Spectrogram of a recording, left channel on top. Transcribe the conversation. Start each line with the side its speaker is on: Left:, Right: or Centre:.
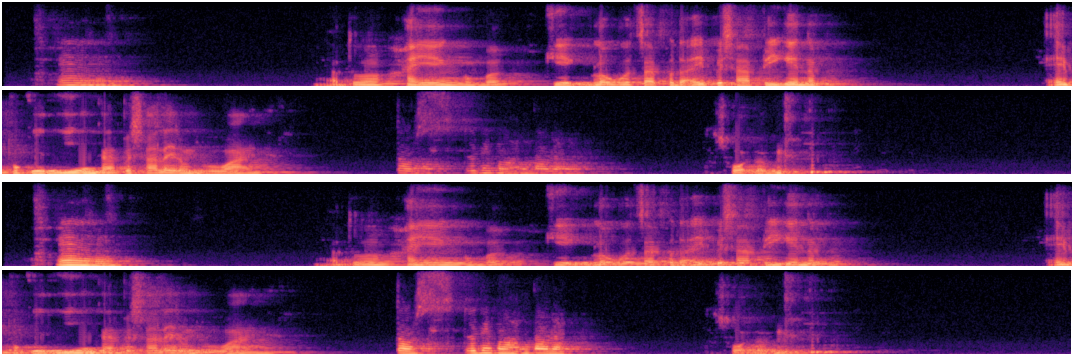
Right: ꯎꯝ
Centre: ꯑꯗꯣ ꯍꯌꯦꯡꯒꯨꯝꯕ ꯀꯦꯛ ꯂꯧꯕ ꯆꯠꯄꯗ ꯑꯩ ꯄꯩꯁꯥ ꯄꯤꯒꯦꯅ ꯑꯩ ꯄꯣꯀꯦꯠꯇꯠꯇ ꯌꯦꯡꯉꯀꯥꯟꯗ ꯄꯩꯁꯥ ꯂꯩꯔꯝꯗꯕ ꯋꯥꯉꯦꯅꯦ
Right: ꯇꯁ ꯇꯨꯗꯤ ꯀꯅ ꯇꯧꯔꯦ
Centre: ꯁꯣ ꯂꯒꯅꯤ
